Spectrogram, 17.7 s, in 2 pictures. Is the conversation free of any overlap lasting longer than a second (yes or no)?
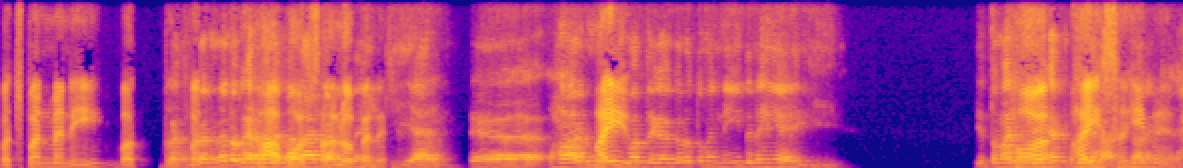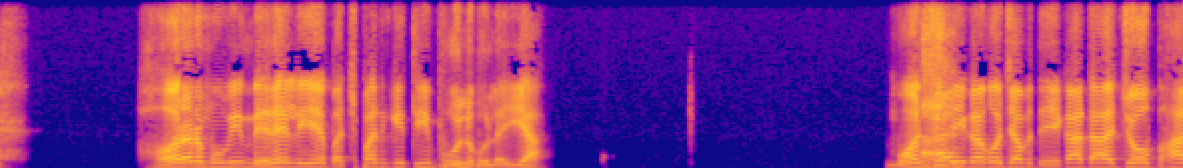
no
